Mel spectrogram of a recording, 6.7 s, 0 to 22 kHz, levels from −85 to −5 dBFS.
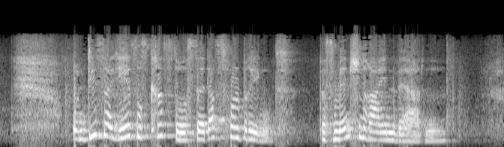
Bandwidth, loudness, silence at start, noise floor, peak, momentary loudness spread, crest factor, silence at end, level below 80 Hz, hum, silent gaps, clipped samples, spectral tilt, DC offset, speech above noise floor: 11 kHz; -10 LUFS; 0.15 s; -33 dBFS; 0 dBFS; 11 LU; 10 dB; 0 s; -44 dBFS; none; none; 0.4%; -3.5 dB/octave; under 0.1%; 24 dB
